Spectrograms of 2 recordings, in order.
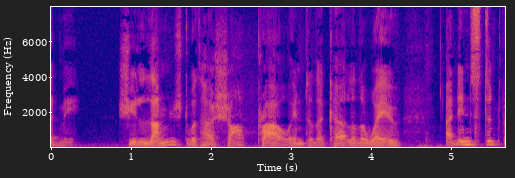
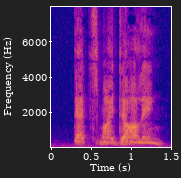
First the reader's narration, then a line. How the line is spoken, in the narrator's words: I shouted to her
